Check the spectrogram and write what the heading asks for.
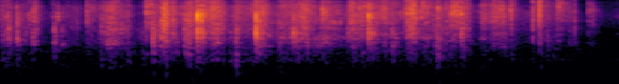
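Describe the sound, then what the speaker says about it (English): Paper being cut out and handled with scissors while upcycling a cabinet door, close crinkling and snipping in quick irregular bursts, with no talking. "I'm going to cut this out because I do want this text right here"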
